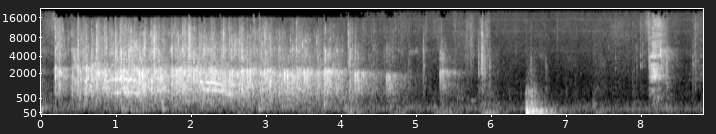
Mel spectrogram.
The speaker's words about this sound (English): So, can y'all give them a hand, please?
